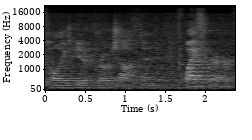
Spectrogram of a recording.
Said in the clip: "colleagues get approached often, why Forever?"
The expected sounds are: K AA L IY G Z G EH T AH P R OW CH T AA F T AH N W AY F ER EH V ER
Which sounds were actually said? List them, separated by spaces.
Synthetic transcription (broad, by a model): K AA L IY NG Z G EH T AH P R OW CH AA F T AH N W AY F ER EH V ER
